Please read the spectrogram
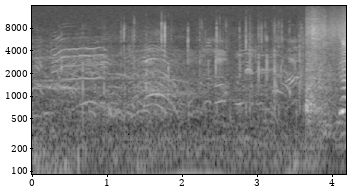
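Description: Distant shouts and calls of players and spectators across an open sports field. Near the end it cuts to much louder voices talking in an echoing room.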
